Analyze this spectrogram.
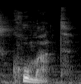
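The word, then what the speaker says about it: Kemet: to be precise then the correct and most likely pronunciation in ancient Egyptian specifically in classical Egyptian is kumat but man if you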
